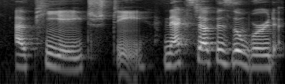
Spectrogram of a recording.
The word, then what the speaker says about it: PhD: like that there's an invisible Y in those words. Also keep in mind the link between the P and the H. I want you to pretend that that Y is joining both of those syllables. So it's not a PH, it's a PH.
